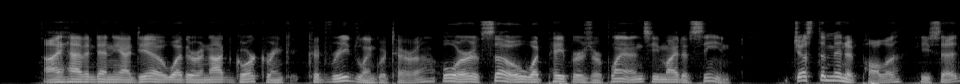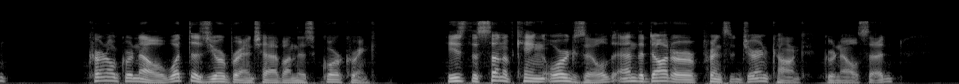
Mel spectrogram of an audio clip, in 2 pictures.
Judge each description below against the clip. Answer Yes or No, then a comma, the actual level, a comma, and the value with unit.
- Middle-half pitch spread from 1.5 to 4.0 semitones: No, average, 5.2 semitones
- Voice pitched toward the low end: Yes, low, 115 Hz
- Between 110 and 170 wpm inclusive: Yes, average, 165 wpm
